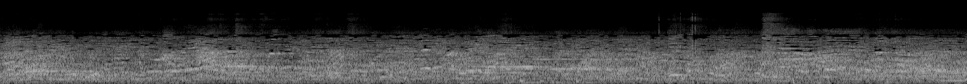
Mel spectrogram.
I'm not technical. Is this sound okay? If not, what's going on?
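No. From start to finish the sound has a rough, artificial top end, most likely from HE-AAC compression, a format built for very small files. It stores only the lower part of the sound properly and fakes the treble by copying lower material upward. Here the damage is heavy: the upper range sounds gritty and metallic instead of natural, and nothing at all comes through above about 11.7 kHz, so the finest sparkle is missing.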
